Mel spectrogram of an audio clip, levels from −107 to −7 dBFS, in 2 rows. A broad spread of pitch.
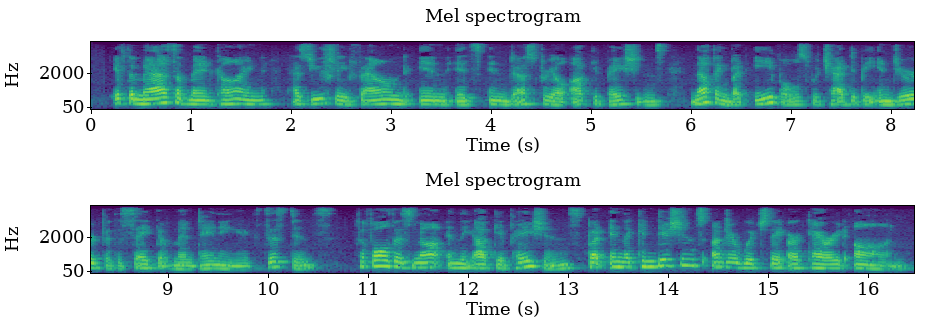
No: average, 4.7 semitones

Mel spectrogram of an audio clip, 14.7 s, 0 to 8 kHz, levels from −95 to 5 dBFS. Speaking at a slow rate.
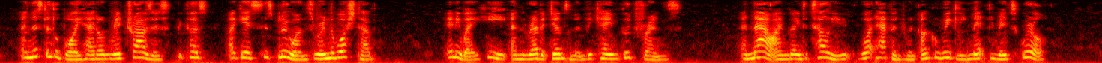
No: average, 180 wpm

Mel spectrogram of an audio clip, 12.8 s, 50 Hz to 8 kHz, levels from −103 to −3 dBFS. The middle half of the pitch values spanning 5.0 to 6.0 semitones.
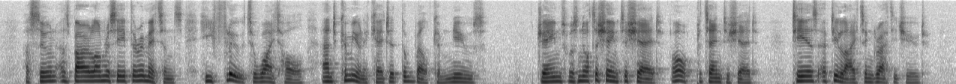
Yes: wide, 5.5 semitones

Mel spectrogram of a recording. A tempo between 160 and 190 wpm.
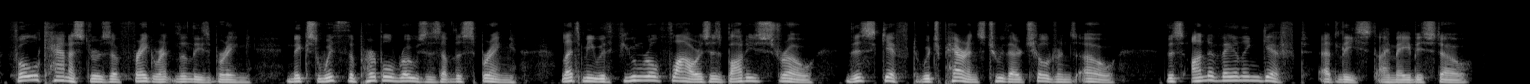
No: average, 150 wpm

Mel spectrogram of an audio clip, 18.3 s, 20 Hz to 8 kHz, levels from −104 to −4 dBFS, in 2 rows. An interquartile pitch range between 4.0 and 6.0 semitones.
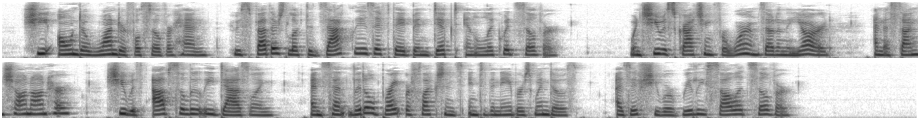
No: average, 3.2 semitones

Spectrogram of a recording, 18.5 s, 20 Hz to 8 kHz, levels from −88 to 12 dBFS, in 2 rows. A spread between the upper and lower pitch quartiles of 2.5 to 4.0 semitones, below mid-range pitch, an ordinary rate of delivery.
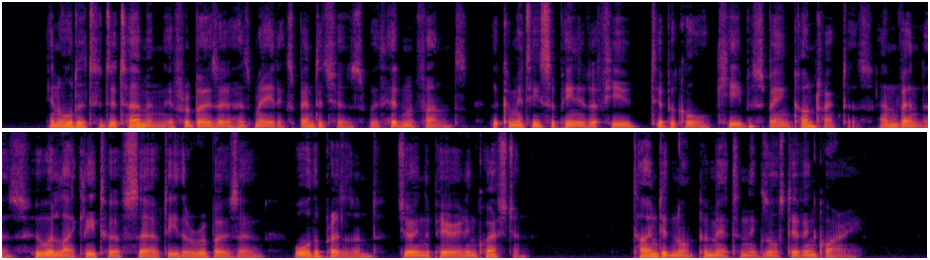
Yes: average, 3.0 semitones; low, 115 Hz; average, 150 wpm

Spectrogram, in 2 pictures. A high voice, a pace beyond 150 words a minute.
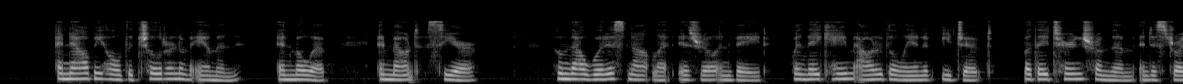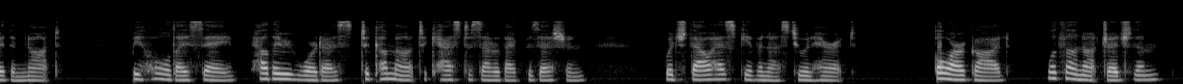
Yes: high, 215 Hz; average, 180 wpm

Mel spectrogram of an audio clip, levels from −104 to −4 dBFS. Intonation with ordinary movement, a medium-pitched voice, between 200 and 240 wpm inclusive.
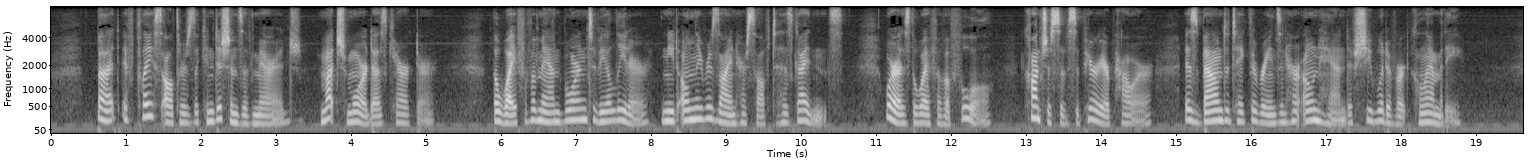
No: average, 4.4 semitones; medium, 175 Hz; average, 165 wpm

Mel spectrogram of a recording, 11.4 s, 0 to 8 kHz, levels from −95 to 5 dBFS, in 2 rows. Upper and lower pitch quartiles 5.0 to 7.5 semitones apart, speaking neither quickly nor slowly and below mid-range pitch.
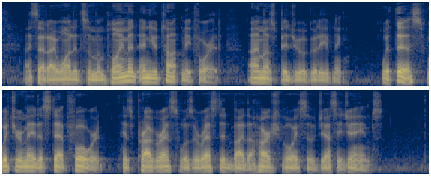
No: average, 3.7 semitones; average, 190 wpm; very low, 80 Hz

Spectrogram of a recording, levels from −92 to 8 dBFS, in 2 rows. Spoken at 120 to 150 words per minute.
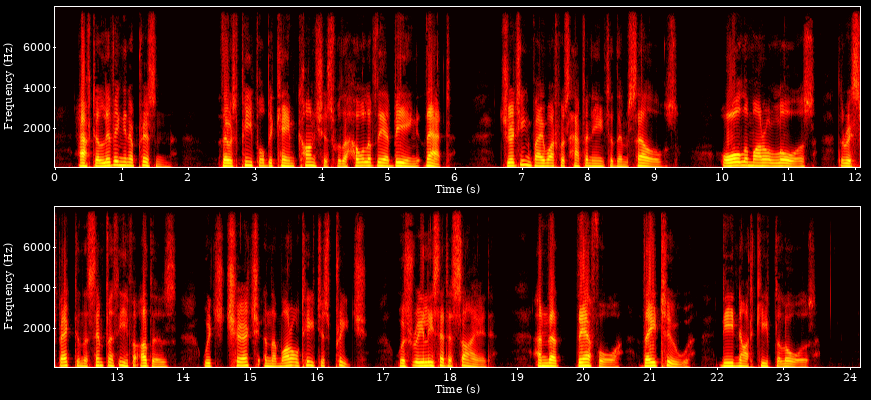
Yes: slow, 135 wpm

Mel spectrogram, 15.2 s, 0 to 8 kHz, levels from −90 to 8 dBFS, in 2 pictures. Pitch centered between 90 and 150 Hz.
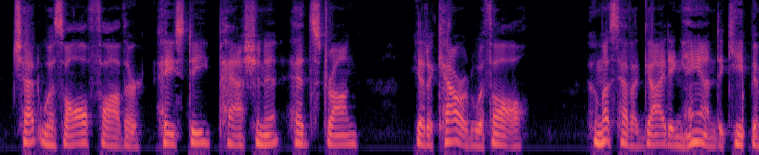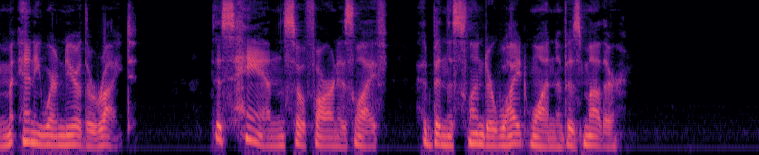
Yes: medium, 140 Hz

